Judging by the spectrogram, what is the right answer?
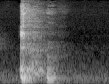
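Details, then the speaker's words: Single short, loose, rattly cough from an adult singer with a bronchial infection, whose trachea is congested with phlegm and whose vocal cords are lined with mucus: wet cough. "condition is i have way too much mucus for these chords this you know this sound"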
